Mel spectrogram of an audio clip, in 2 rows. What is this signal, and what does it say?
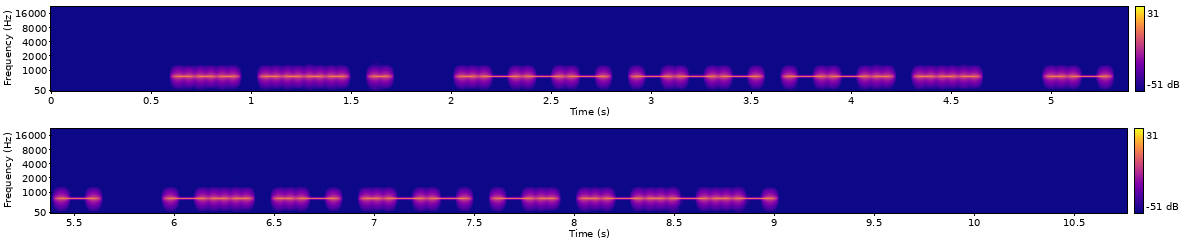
Morse code, heard as a keyed tone, about 22 wpm, 700 Hz. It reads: SHE JOGS AT DAWN.
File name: practice / 22wpm / Easy Sentences with Hints - 22wpm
